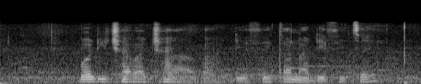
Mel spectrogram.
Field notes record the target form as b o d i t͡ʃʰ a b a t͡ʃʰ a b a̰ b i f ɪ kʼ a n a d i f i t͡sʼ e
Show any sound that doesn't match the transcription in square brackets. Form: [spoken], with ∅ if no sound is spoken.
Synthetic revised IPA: b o d i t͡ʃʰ a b a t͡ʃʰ a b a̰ [d] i f ɪ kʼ a n a d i f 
